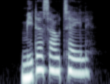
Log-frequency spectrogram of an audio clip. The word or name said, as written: middagsaftale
